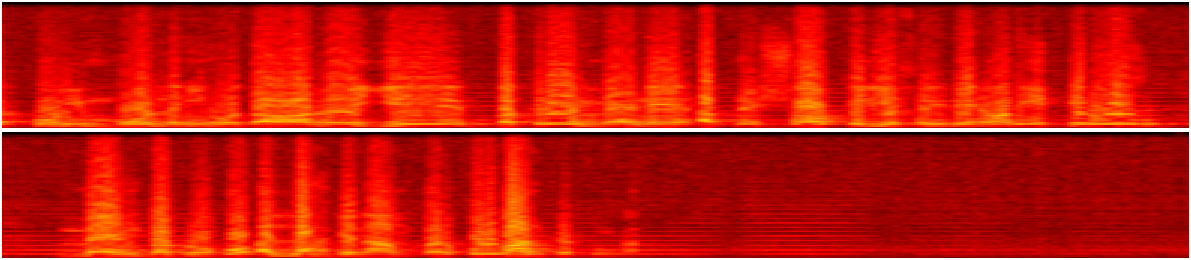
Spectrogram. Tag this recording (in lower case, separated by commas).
speech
